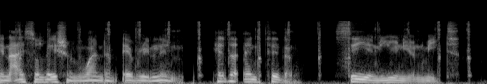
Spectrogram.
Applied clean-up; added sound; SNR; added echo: neural diffusion model UNIVERSE++.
